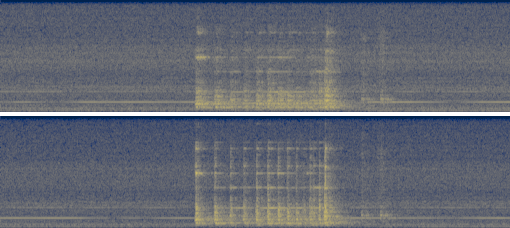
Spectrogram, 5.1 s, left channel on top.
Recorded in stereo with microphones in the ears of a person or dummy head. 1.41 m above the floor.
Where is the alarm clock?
20° right (ahead or behind), 3.5 m.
